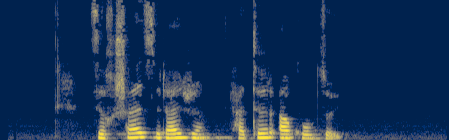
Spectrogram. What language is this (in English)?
Abkhazian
